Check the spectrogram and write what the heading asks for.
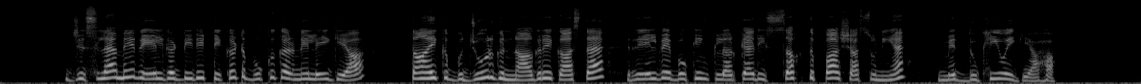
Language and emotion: Dogri, disgusted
